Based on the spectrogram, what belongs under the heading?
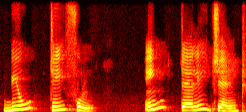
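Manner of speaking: Beautiful drawn out, each syllable separate; beautiful spoken slowly, one syllable at a time. Shown as a demonstration. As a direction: pronounce beautiful slowly to show the breaks. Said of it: "बीच में word में interruption आ रही है".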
